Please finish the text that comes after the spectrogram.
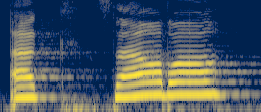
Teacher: Huruf kaf belakangnya jangan tertinggal hamznya ya, karena kaf ini salah satu sifatnya dari segi udara keluar angin.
